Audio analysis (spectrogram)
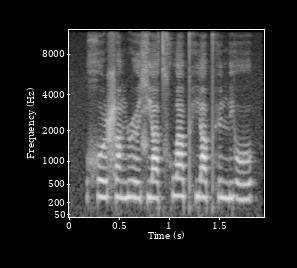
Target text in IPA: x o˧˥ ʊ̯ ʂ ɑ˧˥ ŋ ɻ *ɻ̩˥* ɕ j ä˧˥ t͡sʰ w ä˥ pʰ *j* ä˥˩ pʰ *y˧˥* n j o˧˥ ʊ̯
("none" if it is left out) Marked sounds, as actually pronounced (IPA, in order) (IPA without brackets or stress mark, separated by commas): ɻ̩˨˩, j, y˧˥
